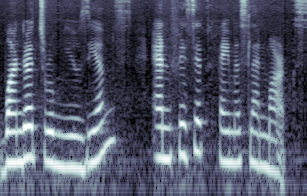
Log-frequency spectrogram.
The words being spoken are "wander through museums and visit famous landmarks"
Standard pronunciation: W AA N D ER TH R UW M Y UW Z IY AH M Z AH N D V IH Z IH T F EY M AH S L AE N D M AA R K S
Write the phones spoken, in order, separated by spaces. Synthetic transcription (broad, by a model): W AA N D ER T R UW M Y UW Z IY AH M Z AH N D F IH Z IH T F EY M AH S L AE N D M AA R K S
